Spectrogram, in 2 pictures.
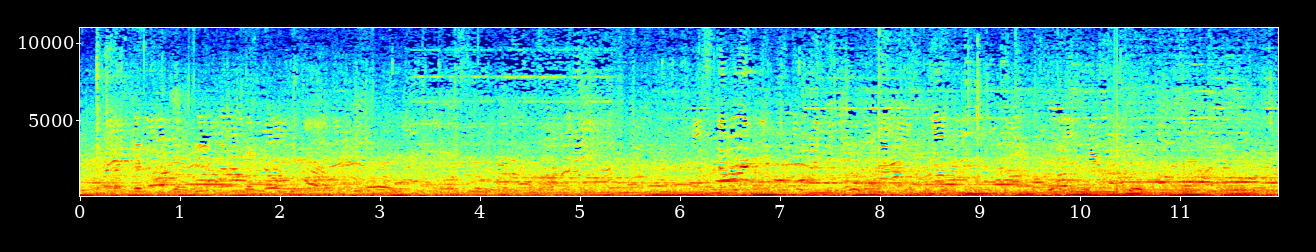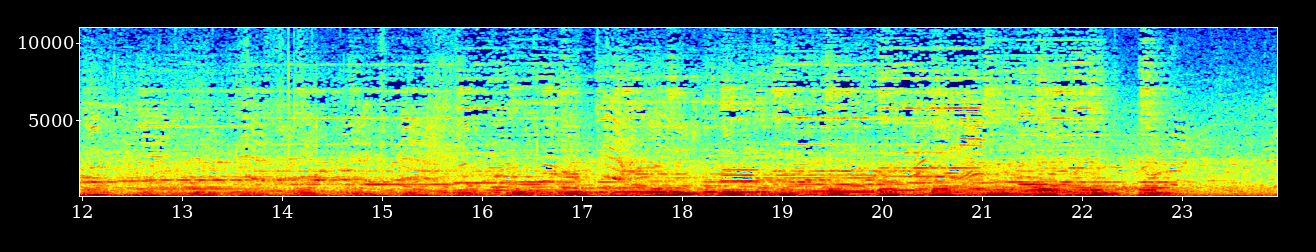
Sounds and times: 0.0s Merry-Go-Round Music Climax 23.8s

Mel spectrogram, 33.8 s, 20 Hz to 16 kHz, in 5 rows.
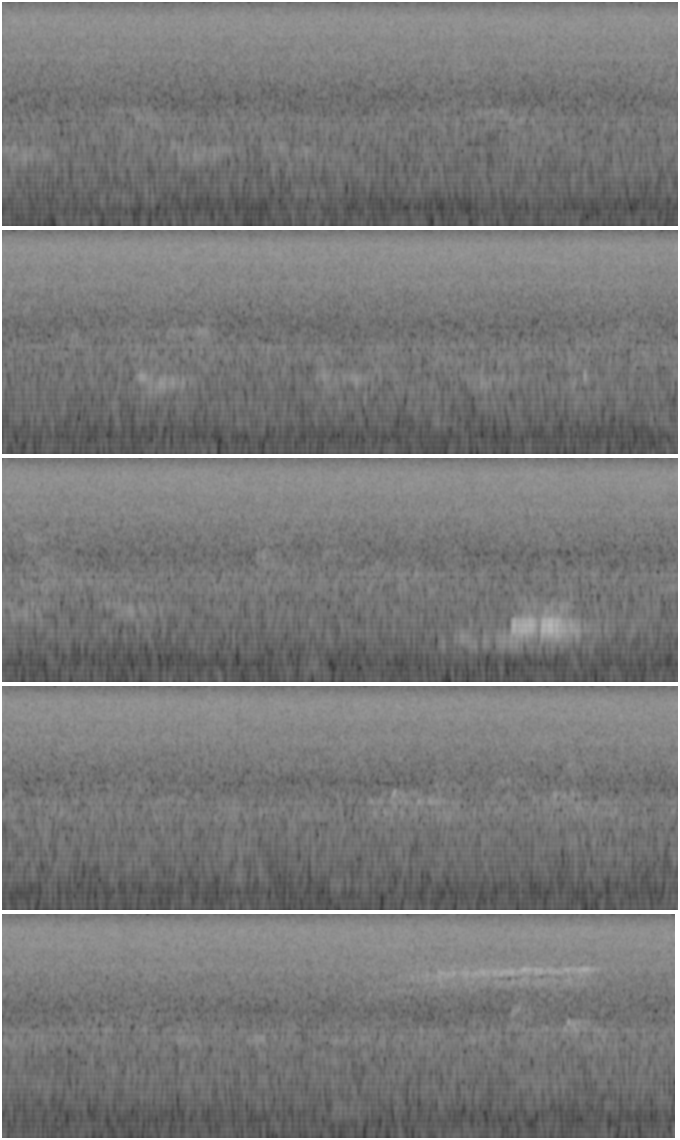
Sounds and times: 0.0s waterfall 33.7s
17.9s Purple-throated Fruitcrow 19.8s
17.9s Common Bulbul 19.6s
17.9s Oriole Warbler 19.6s
18.0s Collared Finchbill 19.6s
18.0s White-bellied Go-away-bird 19.6s

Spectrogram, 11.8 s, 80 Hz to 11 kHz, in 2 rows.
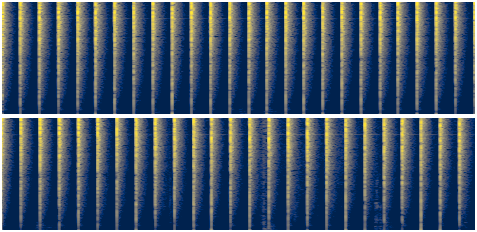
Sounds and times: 5.7s clicks 11.8s

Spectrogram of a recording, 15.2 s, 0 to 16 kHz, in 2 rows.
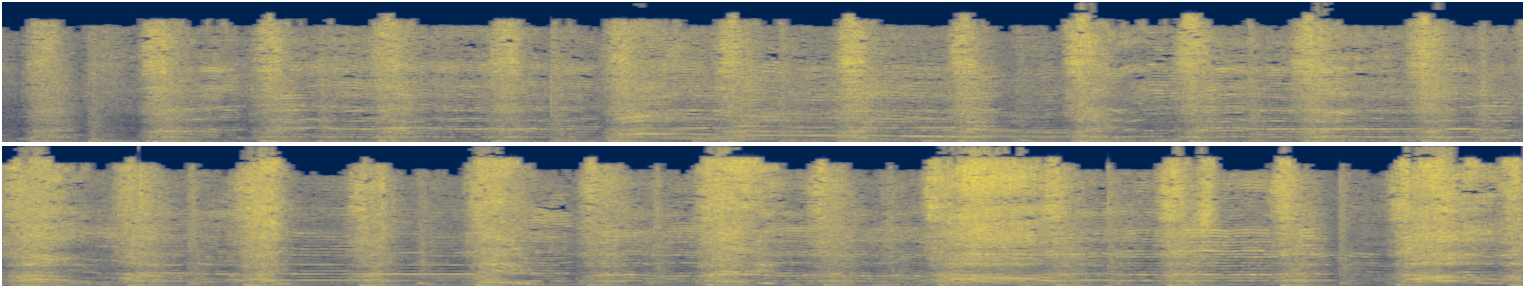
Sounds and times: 0.0s sufis made zikr 15.2s

